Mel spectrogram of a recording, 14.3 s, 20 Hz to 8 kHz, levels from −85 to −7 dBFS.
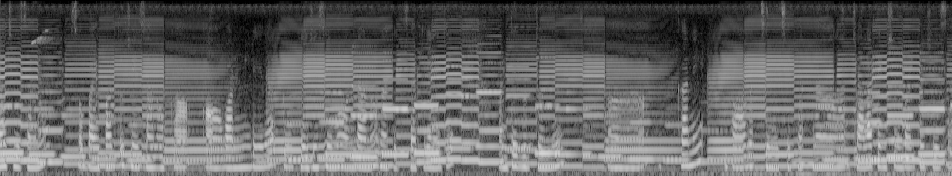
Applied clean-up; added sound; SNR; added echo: none; Wind instrument, woodwind instrument + Wind instrument, woodwind instrument; -3 dB; none.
